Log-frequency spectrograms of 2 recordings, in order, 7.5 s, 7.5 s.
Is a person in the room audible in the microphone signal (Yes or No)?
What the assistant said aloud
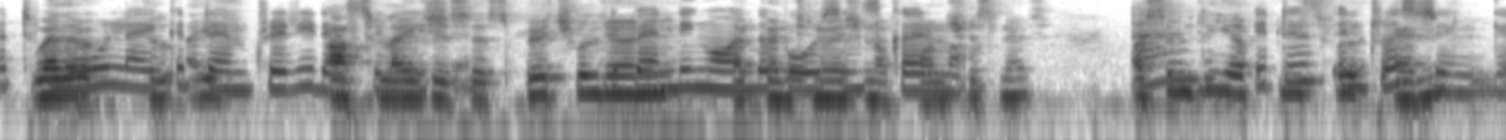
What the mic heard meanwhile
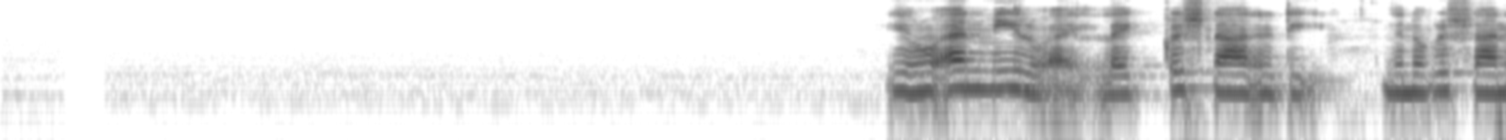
Yes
